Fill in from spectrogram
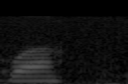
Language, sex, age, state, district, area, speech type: Assamese, female, 30-45, Assam, Lakhimpur, rural, spontaneous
